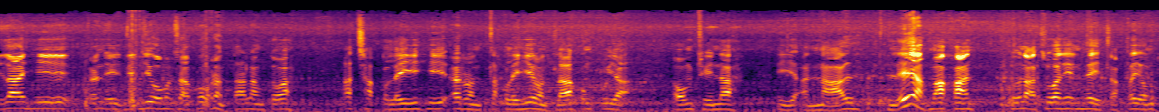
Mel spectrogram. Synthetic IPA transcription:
laː˧jɦi˦ka˧nʔe˧˨vi˧ɗ̪i˨o˧ma˧t͡sa˧˨ko˦ʔɾɔ˨nt̪aː˧˦la˧˨ŋt̪o˧a˧ | ʔa˧t͡sʰa˧k̚le˧jɦi˦ʔa˧ɾɔ˨nt͡ɬa˧k̚le˧jɦi˦ɾɔ˨nt͡ɬaː˨˦kɔ˧˦ŋku˧ja˧ʔ | a˨ɔ˨˦mtʰi˧˨na˧ʔ | i˨a̰˨naː˨˦lle˦a˧ma˧xʰa˧n | t̪u˧˨na˧ʔt͡su˧˦a˦˧ni˦ʔnɦe˧jt͡ɬa˧˨k̚le˧˦jɔ˧m

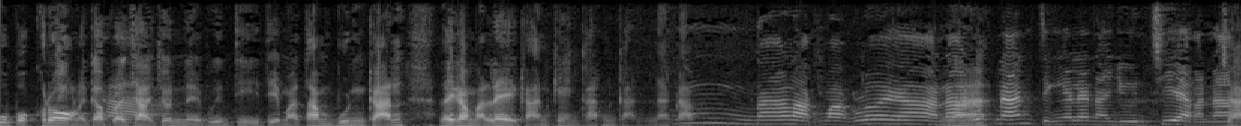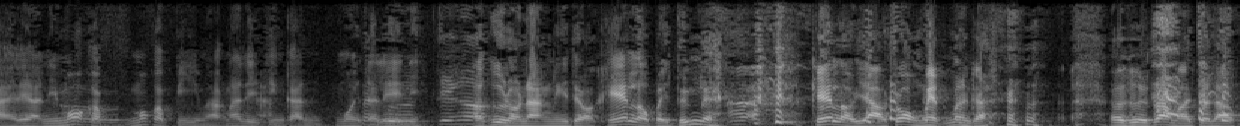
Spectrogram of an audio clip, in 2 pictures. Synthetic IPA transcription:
uː˧˩po˨˩kʰɾɔː˧˨ŋna˧˩kʰa˦˧˥pːɾa˧t͡ɕʰaː˧t͡ɕʰo˧˨nːa˧jpʰɯː˧˥nt̪ʰiː˧˩t̪i˨˩maː˧˩t̪ʰa˧mbu˧˥˨nka˨n | lɛ˧˥ka˧˩maː˧lɛː˧˩ka̰ː˨˦nkɛː˧˩ŋkʰa˧˥˩nka̰˨˩nːa˦˥kʰɾa˦˥pnaː˧˩la˨˩k̚ma˨˩k̚lɤː˧˩˨jʔaː˧˩ana˧˦˧u˩k̚naː˦˧˥nt͡ɕi˨˦ŋ˧laː˧na˧jɯː˧nt͡ɕʰi˧˩əka˧nːa˦˧˦a˧˩jləː˧ja˨˧niː˧˥˩mɔː˦˧˥ka˨˩p̚mɔː˧˥kːa˨˩pːiː˨˦maː˧˩k̚na˧˦˥diː˨˩t͡ɕi˧˦ŋka˧nmu˧˩ə˨t̪aː˧leː˧˥˩niː˧˥˨kɔ˧˩kʰɯː˧˩ɾa˧wna˧ŋniː˦˥˩ɛː˨˩waː˧kʰɛː˦˥t̪̚ɾa˧˩wpa˨˩jt̪ʰɯ˨˦˥ŋlɤ˧˩˨kʰɛː˦˥t̪̚ɾa˧˩wjaː˧˩wt͡ɕ̪ʰɔ˧˩ŋmɛ˧˩t̪̚mɯ˧˥ə˨nka˧˨n | kɔː˥˧˩kʰɯː˧˩t̪ʰaː˧˥˧maː˧t͡ɕa˧naː˨˩

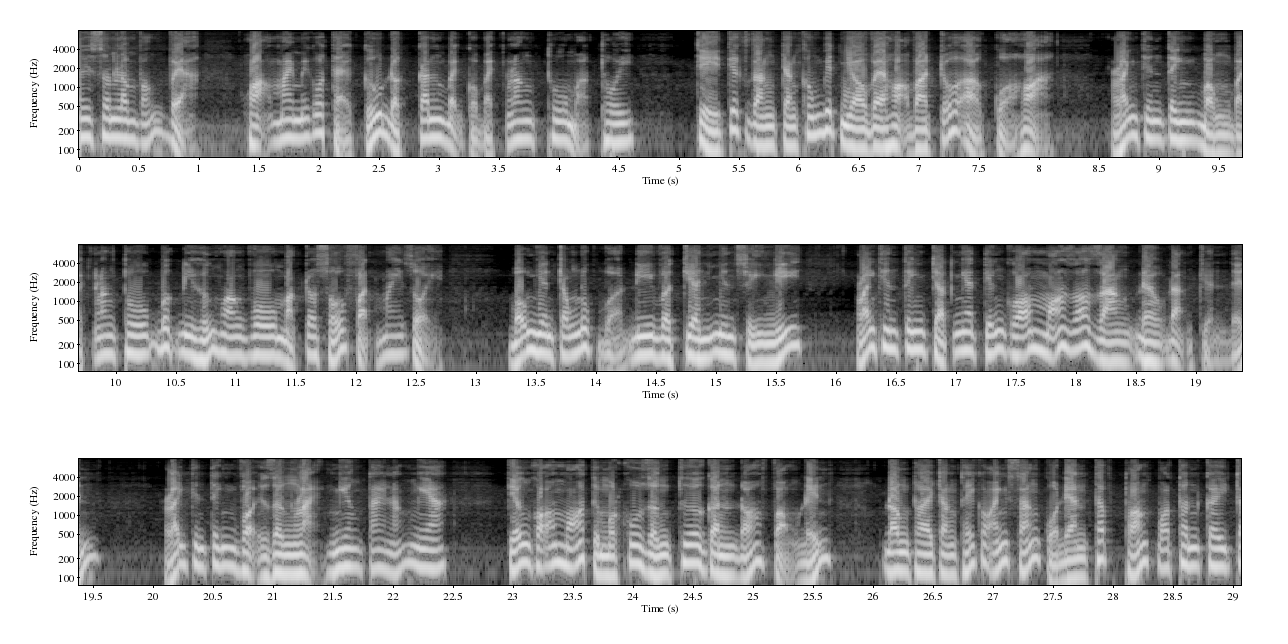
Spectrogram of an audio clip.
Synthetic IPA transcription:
əː˧jsəː˧nlə˧mva˨˦wŋ͡mvɛ̰˧˩ | hwa̰ː˧˨ma˧jmə˨˦jkɔ˨˦t̪ʰe˧˩kɨ˨˦wɗɨ˨˩əkka˧nɓə̰˧˨ŋ̟ku˧˩əɓa˨˩jk̟̚lwa˧ŋt̪ʰu˧ma̰ː˨˩t̪ʰo˧j | t͡ɕi˧˩t̪i˦˥ət̚za˨˩ŋt͡ɕaː˨˩ŋxə˧wŋ͡mɓi˦˥ət̚ɲəː˨˩ve˨˩ɦɔ̰˧˨vaː˨˩t͡ɕo˧˨˦ʔəː˧˩ku˧˩əɦɔ̰ː˧˨ | la̰˧˥jŋ̟t̪ʰi˧ənt̪ï˧ŋ̟ɓə˨˩wŋ͡mɓa˨˩jk̟̚lwa˧ŋt̪ʰu˧ɓɨ˦˥ək̚ɗi˧ɦɨ˨˦əŋɦwaː˧ŋvo˧ma˨˩t̚t͡ɕɔ˧so˨˦fə̰˧˨nma˧jzo̰˨˧˩j | ɓə̰˧˥wɲi˧ənt͡ɕɔ˧wŋ͡mlʊ˦˥k͡p̚vɨ̰˧˩əɗi˧vəː˨˩t͡ɕwi˨˩ənɲi˧nswi˧˩ŋḭ˧˥ | la̰˧˥jŋ̟t̪ʰi˧ənt̪ï˧ŋ̟t͡ɕə˨˩t̚ŋɛ˧t̪i˨˦əŋɣɔ̰˧˥mɔ̰˧˥zɔ̰˧˥zaː˨˩ŋɗe˨˩wɗa̰ː˧˨nt͡ɕwḭ˧˩ənɗe˨˦n | la̰˧˥jŋ̟t̪ʰi˧ənt̪ï˧ŋ̟və̰ː˧˨jzɨ˨˩ŋla̰ː˧˨jŋi˧ənt̪a˧jla˨˦ŋːɛ˧ | t̪i˨˦əŋɣɔ̰˧˥mɔ̰˧˥t̪ɨ˨˩mo˨˩t̚xu˧zɨ˨˩ŋt̪ʰɨ˧əɣə˨˩nɗɔ˨˦vɔ̰˧˩wŋ͡mɗe˨˦n | ɗə˨˩wŋ͡mt̪ʰəː˨˩jt͡ɕa˨˩ŋt̪ʰə˨˦jkɔ˨˦˥ʔa˨˦jŋ̟saː˨˦ŋku˧˩əɗɛ˨˩nt̪ʰə˦˥p̚t̪ʰwaː˨˦ŋkwa˧˩t̪ʰə˧nkə˧j

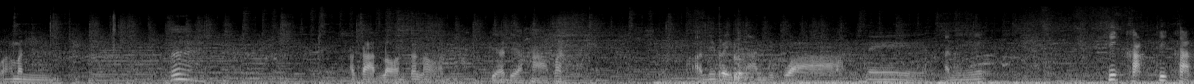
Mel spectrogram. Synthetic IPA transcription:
wʔaː˧˩ma˧˨n | ʔɤː˧˩ | ʔaː˧kaː˨˩t̪̚lɔː˧˥nkɔː˧˩lɔː˧˦ndɯ˩˦ɐ˦dɯ˨˩˦ɐɦaː˩˦fʰa˧˩n | ʔa̰˧nːiː˦˥pa˧˩jmiː˧ʔa˧˩ndiː˧˩kwaː˨˩na˧˩ʔa˧˨nːiː˦˥ | p̪ʰi˦˧˥kʰa˨˩t̪̚pʰi˧˥˩kʰa˨˩t̪̚

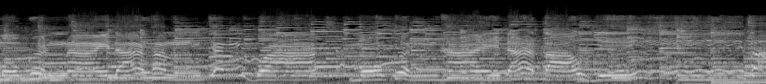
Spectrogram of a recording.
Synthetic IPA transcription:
mo˨˩t̚hə˨˩ŋ̟haː˨˩jɗa̰ː˧˥t̪ʰə˧˩m | t͡ɕa˨˦˥jŋ̚kwaː˨˩ | mo˨˩t̚hə˨˩ŋ̟ | ɦaː˨˩˨jɗa̰ː˧˥t̪aː˧˩wzi˧˩˨

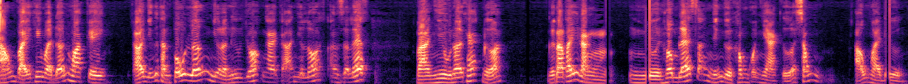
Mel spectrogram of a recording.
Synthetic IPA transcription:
a˨˩hʊ̰˧˥ŋ͡mvə̰˧˨jxi˧maː˨˩ɗe˨˦nhwaː˧ki˨˩ | ʔəː˧˩ɲɨ̰˧˥kaː˨˦t̪ʰa˨˩ŋ̟fo˨˦ləː˨˦nɲɨ˧laː˨˩ni˧wzɔ˦˥k̚ŋaː˧jkaː˧˩ɲɨ˧lɔ˦˥t̚ʔa˧nza˧lɛ˦˥t̚ | vaː˨˩ɲi˨˩əwnəː˧jxaː˦˥k̚nɨ̰˧˥ə | ŋɨ˨˩əjt̪aː˧t̪ʰə˨˦jza˨˩ŋ | ŋɨ˨˩əjɦoː˧mlɛ˦˥sɲɨ̰˧˥ŋːɨ˨˩əjxə˧wŋ͡mkɔ˨˦ɲaː˨˩kɨ˧˩əsə˨˦wŋ͡m | ʔəː˧˩ŋwaː˨˩jɗɨ˨˩əŋ

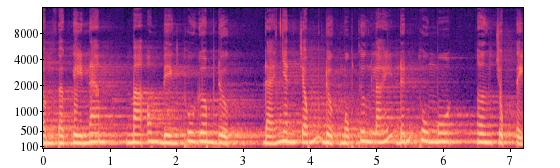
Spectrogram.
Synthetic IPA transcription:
ə˨˩wŋ͡mt̪ə˨˩k̚ki˨˩naː˧mːaː˨˩ʔə˧wŋ͡mɓi˨˩ənt̪ʰu˧ɣəː˧mɗɨ˨˩ək̚ | ɗa̰ː˧˥ɲa˧jŋ̟t͡ɕə˨˦wŋ͡mɗɨ˨˩ək̚mo˨˩t̚t̪ʰɨ˧əŋlaː˨˦jɗe˨˦nt̪ʰu˧mu˧ə | həː˧nt͡ɕʊ˨˩k͡p̚t̪i˧˩˨

